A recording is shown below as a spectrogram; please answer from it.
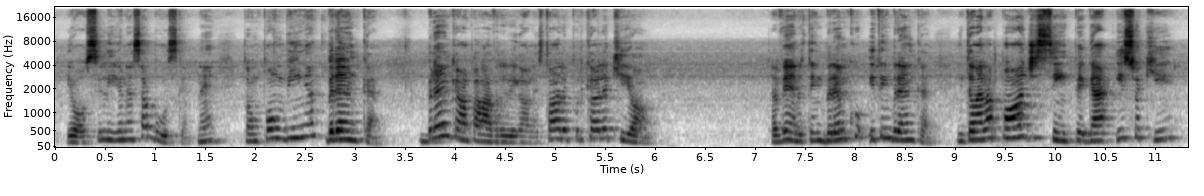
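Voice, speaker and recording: A woman teacher with a Brazilian Portuguese accent, patiently explaining literacy activities and slowly singing lines of a children's song as examples. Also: medium pitch, slight background noise.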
